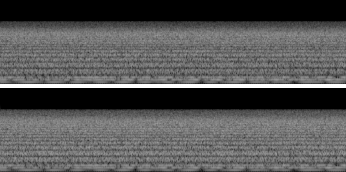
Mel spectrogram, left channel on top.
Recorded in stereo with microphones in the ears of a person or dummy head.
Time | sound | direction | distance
0.0 | a drone | 15° right (ahead or behind) | ?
